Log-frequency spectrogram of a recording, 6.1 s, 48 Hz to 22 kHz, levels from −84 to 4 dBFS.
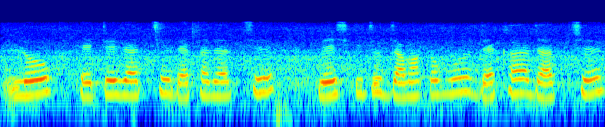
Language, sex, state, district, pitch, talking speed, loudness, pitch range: Bengali, female, West Bengal, Paschim Medinipur, 220 Hz, 110 wpm, -24 LUFS, 205-240 Hz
